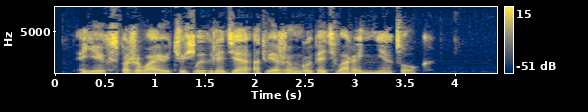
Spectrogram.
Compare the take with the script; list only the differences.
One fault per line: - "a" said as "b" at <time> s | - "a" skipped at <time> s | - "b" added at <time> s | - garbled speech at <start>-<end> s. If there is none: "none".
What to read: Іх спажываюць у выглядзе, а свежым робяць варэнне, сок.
none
